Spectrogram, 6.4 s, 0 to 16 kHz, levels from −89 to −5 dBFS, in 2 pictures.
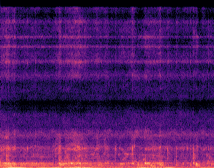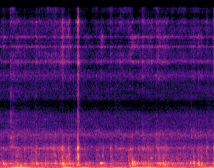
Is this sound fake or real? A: fake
